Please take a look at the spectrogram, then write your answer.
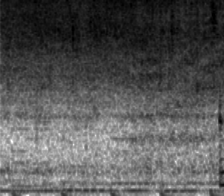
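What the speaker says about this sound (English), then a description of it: "so we can start stirring that" Food in a sauté pan stirred over steady sizzling heat, a broad continuous frying hiss with soft rhythmic scrapes from the stirring, close and even, with no talking.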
